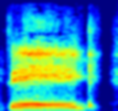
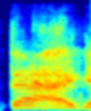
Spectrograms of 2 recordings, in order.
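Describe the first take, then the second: First: "bag" with a long A, like "beg"; Yooper pronunciation. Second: Said in the usual way. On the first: Shown as a demonstration. Owning up to a boot camp habit, Yooper "bag". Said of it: "I always say bag". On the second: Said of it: "instead of bag".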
